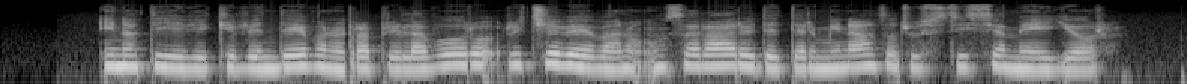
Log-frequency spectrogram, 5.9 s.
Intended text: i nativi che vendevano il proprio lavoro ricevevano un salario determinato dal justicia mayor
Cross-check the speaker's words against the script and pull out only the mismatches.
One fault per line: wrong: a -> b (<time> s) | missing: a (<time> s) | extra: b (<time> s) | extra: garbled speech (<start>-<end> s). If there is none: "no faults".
missing: il (1.7 s)
missing: dal (4.5 s)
